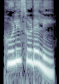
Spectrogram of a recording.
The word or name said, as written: ಹುಳಿಸೊಡಲಿ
